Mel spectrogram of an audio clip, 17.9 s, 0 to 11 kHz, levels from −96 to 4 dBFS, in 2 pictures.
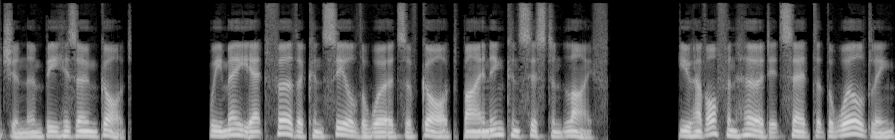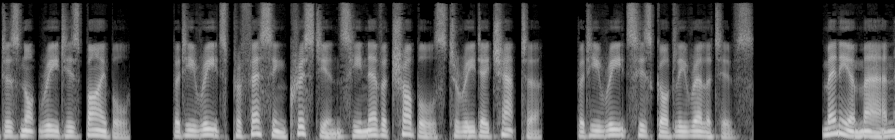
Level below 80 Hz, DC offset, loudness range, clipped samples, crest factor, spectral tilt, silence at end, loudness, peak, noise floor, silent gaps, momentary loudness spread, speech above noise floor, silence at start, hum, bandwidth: -40 dBFS; under 0.1%; 2 LU; under 0.1%; 16 dB; -6 dB/octave; 0 s; -20 LUFS; -4 dBFS; under -90 dBFS; 1.33-2.09 s, 6.10-6.77 s, 10.27-10.66 s, 14.38-14.70 s, 16.49-17.17 s; 8 LU; over 71 dB; 0 s; none; 10.5 kHz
